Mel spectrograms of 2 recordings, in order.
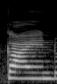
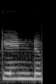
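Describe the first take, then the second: First: The vowel is a long 'eye' sound. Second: The vowel is a short 'i' sound. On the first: The speaker calls it right. "जो भी होगा last में उसे हम आई करके पढ़ रहे हैं" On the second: The speaker calls it wrong. "इस तरीके से नहीं पढ़ना है"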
